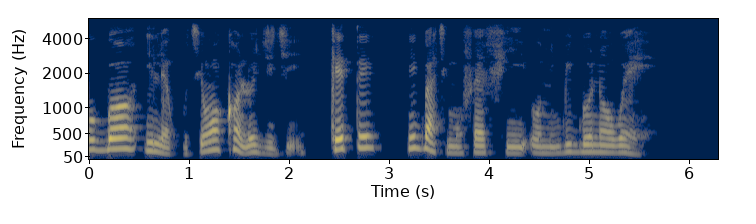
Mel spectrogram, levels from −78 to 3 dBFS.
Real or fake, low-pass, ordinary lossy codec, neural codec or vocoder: real; 5.4 kHz; none; none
